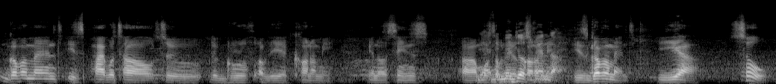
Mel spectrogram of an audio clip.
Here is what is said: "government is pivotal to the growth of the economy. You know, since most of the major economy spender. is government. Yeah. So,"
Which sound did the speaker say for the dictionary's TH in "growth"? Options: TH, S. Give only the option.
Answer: TH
